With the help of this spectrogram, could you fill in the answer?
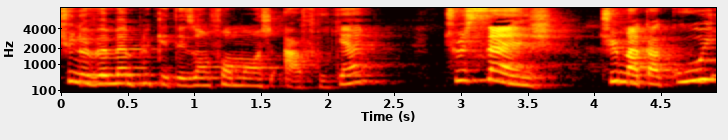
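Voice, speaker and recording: Amid noticeable background noise and audible room echo, a woman speaks fairly slowly in a high pitch with very wide pitch swings. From Republic of the Congo (Brazzaville). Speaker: vlogger. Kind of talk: casual monologue rant. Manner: animated, mocking imitations; many hesitations (euh).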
